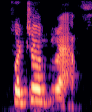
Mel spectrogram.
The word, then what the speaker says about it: photograph: the first is easy there are three syllables photograph okay for your graph the stress is on the first syllable okay what is the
